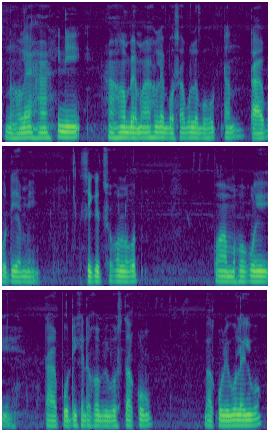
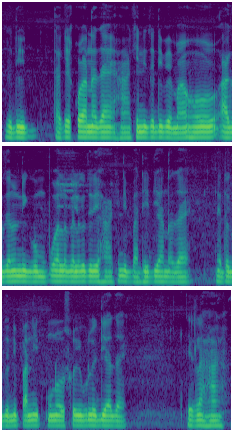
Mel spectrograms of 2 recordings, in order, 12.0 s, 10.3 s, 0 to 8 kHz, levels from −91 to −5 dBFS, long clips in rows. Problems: background sounds at intervals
